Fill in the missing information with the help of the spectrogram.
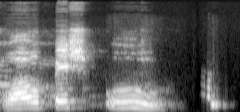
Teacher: ওয়াও ফেশ উ, অর্থাৎ দুই ঠোঁটকে গোল করে ওখান থেকে আওয়াজটাকে আপনি ছেড়ে দিবেন।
